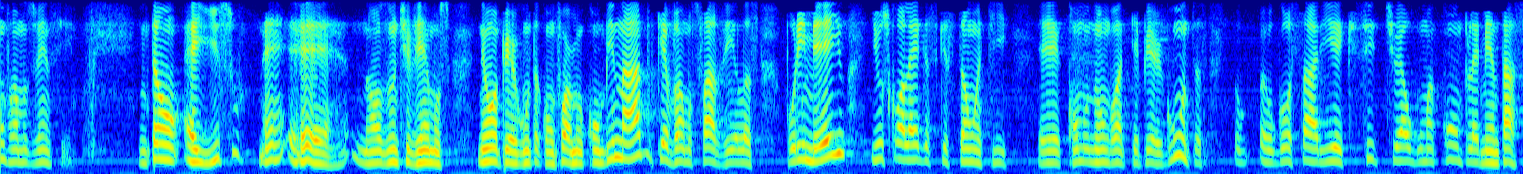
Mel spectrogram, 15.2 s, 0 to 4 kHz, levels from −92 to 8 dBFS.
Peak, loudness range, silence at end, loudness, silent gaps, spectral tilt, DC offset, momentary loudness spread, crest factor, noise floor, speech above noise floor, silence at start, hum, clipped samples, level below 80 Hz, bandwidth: -8 dBFS; 7 LU; 0 s; -30 LUFS; none; -4.5 dB/octave; under 0.1%; 16 LU; 22 dB; -53 dBFS; 23 dB; 0 s; none; under 0.1%; -76 dBFS; 4 kHz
